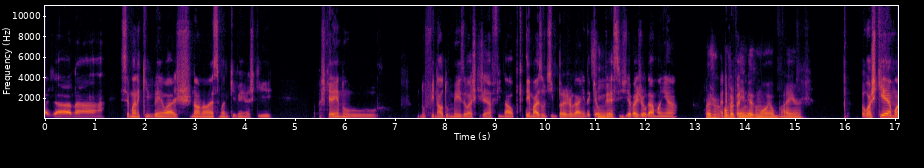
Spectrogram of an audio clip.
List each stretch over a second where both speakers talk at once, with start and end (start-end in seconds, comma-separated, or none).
none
